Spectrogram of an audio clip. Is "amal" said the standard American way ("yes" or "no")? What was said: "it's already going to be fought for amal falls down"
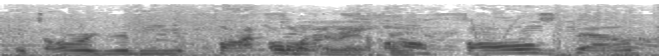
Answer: no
